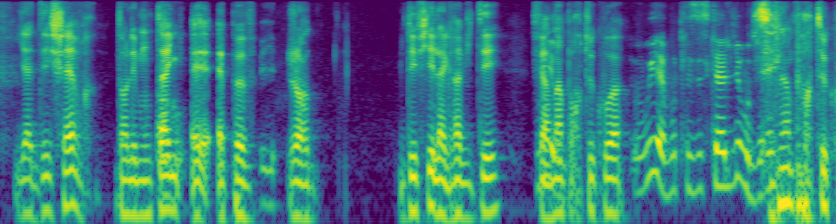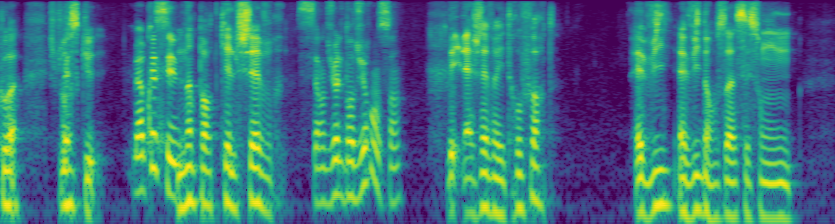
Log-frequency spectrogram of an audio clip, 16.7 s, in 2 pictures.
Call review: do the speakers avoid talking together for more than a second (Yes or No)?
Yes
